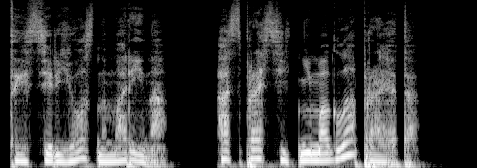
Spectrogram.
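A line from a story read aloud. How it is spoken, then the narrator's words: Father whispering. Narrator (Russian): Шепотом говорил отец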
